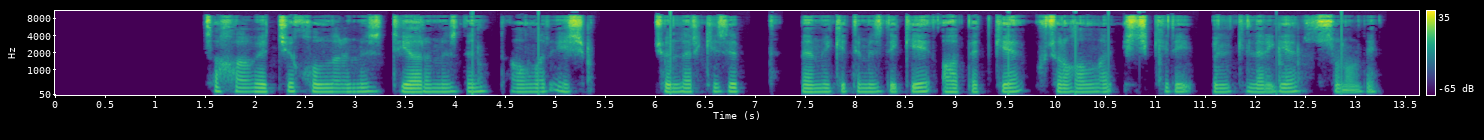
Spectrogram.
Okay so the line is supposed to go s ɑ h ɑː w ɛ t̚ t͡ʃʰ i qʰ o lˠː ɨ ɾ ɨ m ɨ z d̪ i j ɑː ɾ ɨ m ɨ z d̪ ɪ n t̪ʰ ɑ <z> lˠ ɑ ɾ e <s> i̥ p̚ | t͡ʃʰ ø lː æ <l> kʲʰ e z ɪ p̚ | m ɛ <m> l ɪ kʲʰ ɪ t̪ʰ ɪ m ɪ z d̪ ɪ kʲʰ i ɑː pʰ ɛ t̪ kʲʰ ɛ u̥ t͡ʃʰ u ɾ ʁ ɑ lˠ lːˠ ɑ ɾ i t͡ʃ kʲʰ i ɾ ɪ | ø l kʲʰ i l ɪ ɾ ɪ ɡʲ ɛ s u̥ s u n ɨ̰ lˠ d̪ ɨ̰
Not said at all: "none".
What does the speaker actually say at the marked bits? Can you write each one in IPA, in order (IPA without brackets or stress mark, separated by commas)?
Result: ʁ, ʃ, ɾ, m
